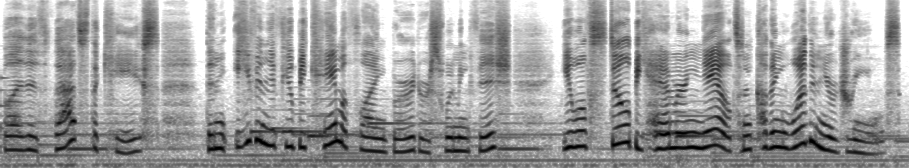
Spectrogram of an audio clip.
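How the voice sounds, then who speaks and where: A woman voicing a gentle, wise young girl deity in a video game who speaks softly and thoughtfully. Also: high voice, expressive, moderate pace. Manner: soft, thoughtful, patient counselling. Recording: game audio with music behind.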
